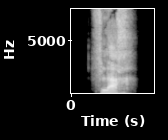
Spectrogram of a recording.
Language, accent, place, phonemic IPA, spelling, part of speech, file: German, Germany, Berlin, /flaχ/, flach, adjective, De-flach.ogg
- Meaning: 1. shallow (wide and not deep) 2. flat (wide and not high) 3. not steep; having little slope; comparatively plane and level 4. shallow, vapid (lacking intellectual or spiritual depth, refinement)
